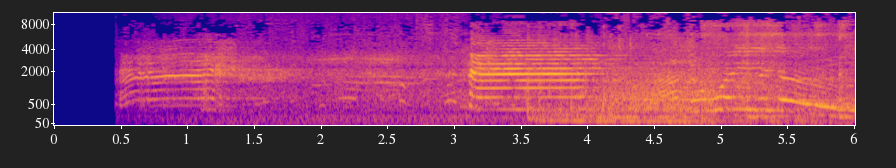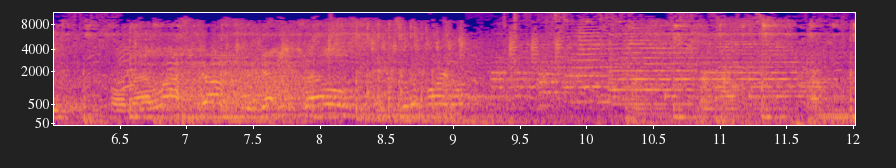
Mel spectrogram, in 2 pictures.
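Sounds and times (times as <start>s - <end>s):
person giving high held calls: 0.5s - 6.4s.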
